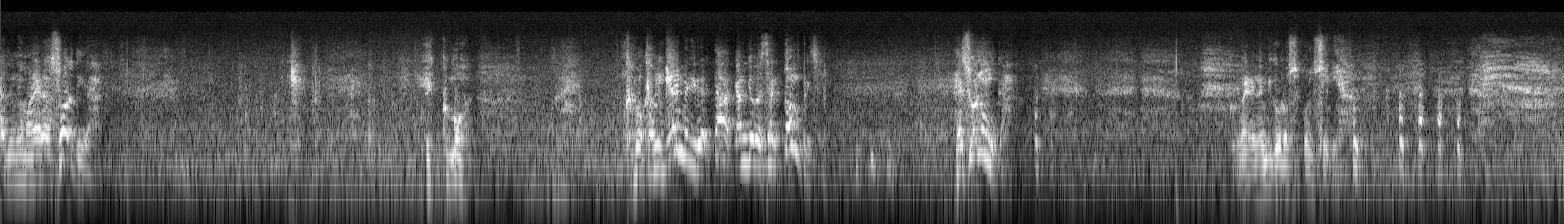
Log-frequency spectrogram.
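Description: A man speaks agitatedly, close by.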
